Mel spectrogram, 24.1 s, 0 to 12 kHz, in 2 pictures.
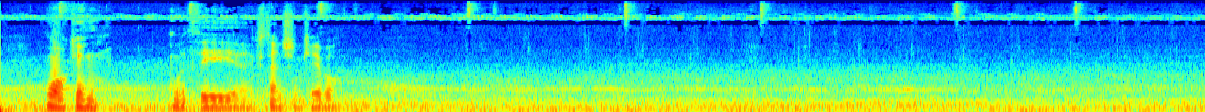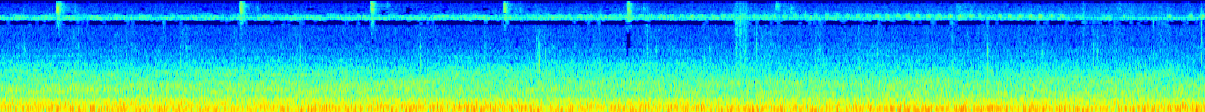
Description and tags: SonyECMDS70PWS walking ext
electet, foot-steps, microphone, walking, test, field-recording, digital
